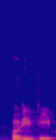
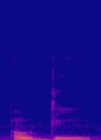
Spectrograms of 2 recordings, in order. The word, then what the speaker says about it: OBD: So the cables we have actually run all the way down to the ODB port. OBD port. I always say it wrong.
